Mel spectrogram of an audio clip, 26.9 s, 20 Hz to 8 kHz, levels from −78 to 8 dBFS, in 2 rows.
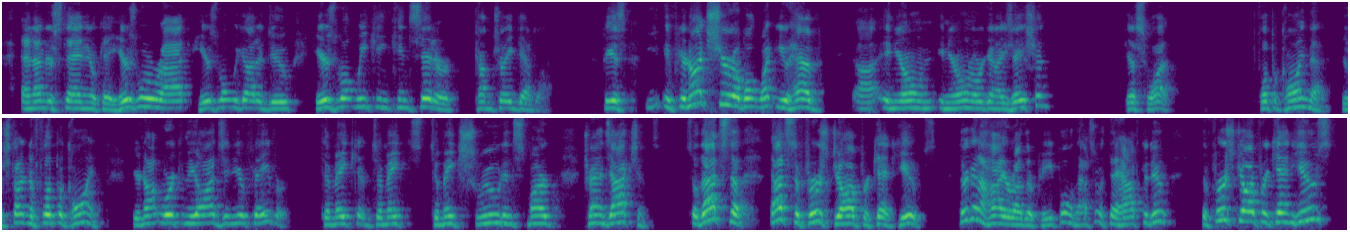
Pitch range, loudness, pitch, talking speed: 185-245 Hz, -23 LUFS, 205 Hz, 215 wpm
